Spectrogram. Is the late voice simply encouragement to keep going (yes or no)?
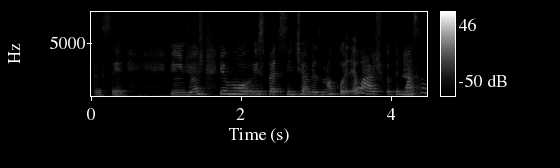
yes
